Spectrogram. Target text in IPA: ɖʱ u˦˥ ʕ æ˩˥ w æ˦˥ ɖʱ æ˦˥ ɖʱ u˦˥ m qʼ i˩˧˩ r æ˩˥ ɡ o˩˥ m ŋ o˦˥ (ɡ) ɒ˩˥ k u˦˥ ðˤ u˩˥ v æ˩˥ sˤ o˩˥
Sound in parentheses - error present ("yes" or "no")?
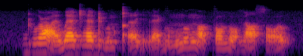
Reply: yes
